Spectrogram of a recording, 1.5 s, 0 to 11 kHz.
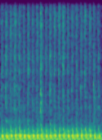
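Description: A 32 gallon per hour fuel transfer pump aboard the 1928 classic yacht Euphemia runs close by with a rapid, even ticking pulse over a steady mechanical hum.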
